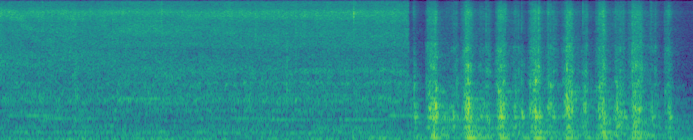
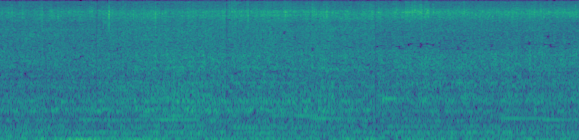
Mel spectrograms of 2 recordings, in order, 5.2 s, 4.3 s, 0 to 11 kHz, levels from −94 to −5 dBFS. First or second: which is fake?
first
